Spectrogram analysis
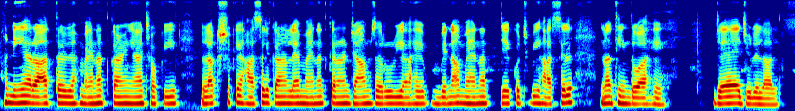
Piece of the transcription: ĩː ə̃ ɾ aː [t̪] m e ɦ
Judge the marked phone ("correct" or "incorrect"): correct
